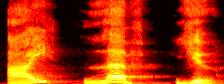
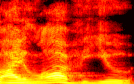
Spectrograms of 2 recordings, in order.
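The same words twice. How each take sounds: First: Love is said with a native English pronunciation. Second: Love is said with a Brazilian Portuguese pronunciation. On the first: The speaker calls it right. "ele fala como?" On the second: The speaker calls it wrong. "igual a gente fala aqui no Brasil"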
